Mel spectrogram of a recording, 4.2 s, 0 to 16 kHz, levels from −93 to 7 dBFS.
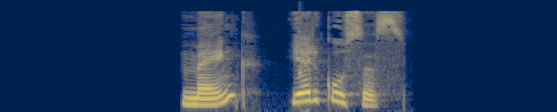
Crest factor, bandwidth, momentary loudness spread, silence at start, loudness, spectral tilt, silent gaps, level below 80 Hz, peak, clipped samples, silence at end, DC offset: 18 dB; 12 kHz; 11 LU; 1.4 s; -14 LUFS; -4.5 dB/octave; none; -62 dBFS; 0 dBFS; under 0.1%; 1.15 s; under 0.1%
